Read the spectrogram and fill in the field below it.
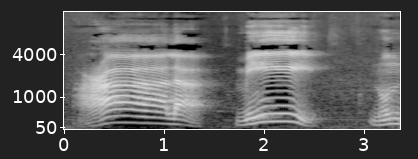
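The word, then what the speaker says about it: العالمين: যেন না হয় আলা মিয়া জের মি মি আলা মি নুন জবর না মিনা এটা জেরের বাম পাশে জজমলা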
